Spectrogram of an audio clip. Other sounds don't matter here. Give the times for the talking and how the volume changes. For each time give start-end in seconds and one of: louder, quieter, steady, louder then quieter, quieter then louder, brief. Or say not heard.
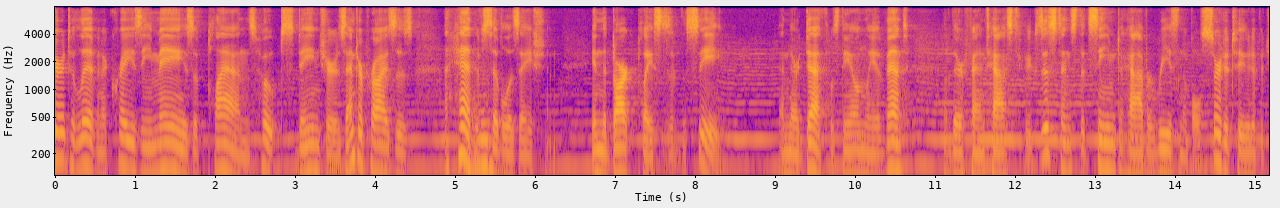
0.0-15.1 steady.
